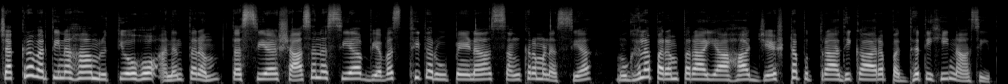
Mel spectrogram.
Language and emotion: Sanskrit, neutral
